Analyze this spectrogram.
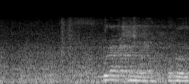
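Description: A man speaks into a microphone, heard through loudspeakers in a room.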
